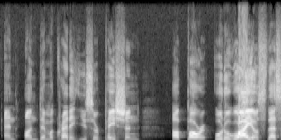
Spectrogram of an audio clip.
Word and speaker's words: uruguayos: Uruguayos, that's how you say it.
